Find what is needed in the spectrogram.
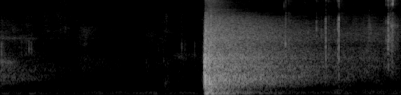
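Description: Near silence, then about two seconds in a single sharp bang of a car door being shut, its echo dying away over a second or so.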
